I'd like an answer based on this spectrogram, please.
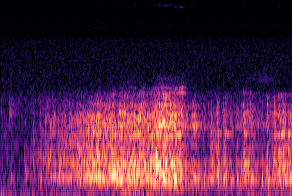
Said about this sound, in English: You open the garage door, then jump into the car.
